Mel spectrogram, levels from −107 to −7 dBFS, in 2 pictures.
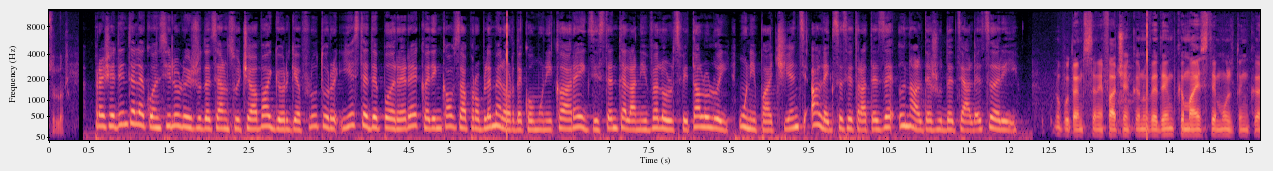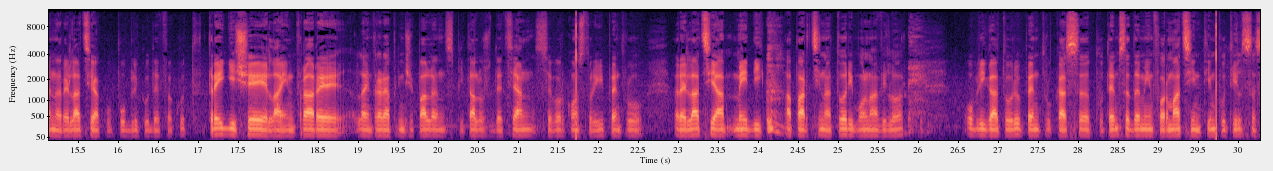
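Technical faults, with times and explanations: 5.72, 13.72, 21.73 and 29.73 s: file header played as audio. Each sharp, loud click marks the start of a new piece, every 8 s. Header bytes were left in when the pieces were joined. They play as raw samples, so the snap ignores the surrounding sound.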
